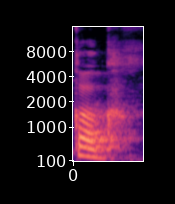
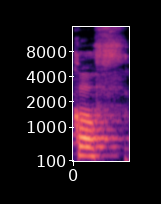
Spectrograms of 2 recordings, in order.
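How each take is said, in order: First: The word ends with a g sound. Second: The word ends with an f sound. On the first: The speaker calls it wrong. "ना कि कग" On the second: The speaker calls it right. "कफ बोलेंगे इसको"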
